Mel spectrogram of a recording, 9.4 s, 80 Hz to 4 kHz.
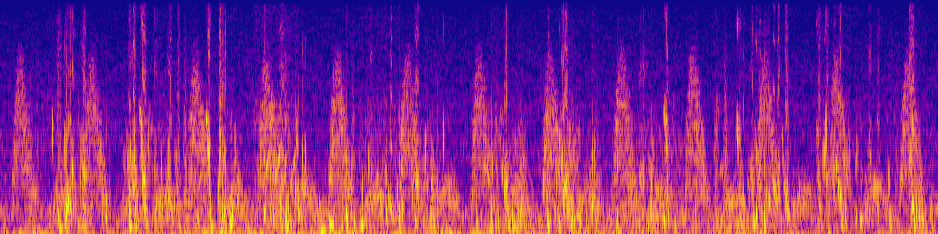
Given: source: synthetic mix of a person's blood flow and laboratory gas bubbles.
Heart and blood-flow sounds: Doppler ultrasound of blood flow; subclavian vein
0.48-0.97 s: bubbles
1.00-1.12 s: bubbles
1.23-1.84 s: bubbles
1.94-2.01 s: bubbles
2.04-2.42 s: bubbles
2.54-3.10 s: bubbles
3.27-4.48 s: bubbles
4.74-5.35 s: bubbles
5.42-6.04 s: bubbles
6.10-6.81 s: bubbles
7.13-7.99 s: bubbles
8.16-8.81 s: bubbles
8.86-8.96 s: bubbles
9.01-9.37 s: bubbles
From the record:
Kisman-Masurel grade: 343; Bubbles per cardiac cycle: rolling drumbeat, 9 or more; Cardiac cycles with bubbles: 100%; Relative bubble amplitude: loud (0.450 to 0.775); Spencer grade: 3 (all of the cardiac periods contain showers or single bubble signals, but not dominating or overriding the cardiac motion signals); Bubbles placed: anywhere in the cardiac cycle

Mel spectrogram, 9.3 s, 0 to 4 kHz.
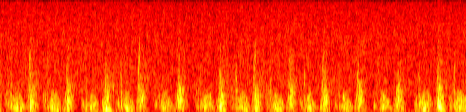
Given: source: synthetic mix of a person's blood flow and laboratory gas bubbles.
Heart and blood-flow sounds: Doppler ultrasound of blood flow; precordium
no bubbles
From the record:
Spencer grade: 0 (complete lack of bubble signals)

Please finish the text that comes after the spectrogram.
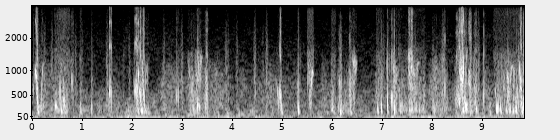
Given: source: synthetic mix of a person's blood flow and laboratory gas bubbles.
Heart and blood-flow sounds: Doppler ultrasound of blood flow; subclavian vein
0.03-0.26 s: bubbles
0.45-0.85 s: bubbles
0.95-1.01 s: bubbles
1.19-1.23 s: bubbles
1.51-1.63 s: bubbles
2.03-2.36 s: bubbles
2.88-2.96 s: bubbles
3.12-3.42 s: bubbles
3.46-3.54 s: bubbles
4.89-5.05 s: bubbles
5.30-5.39 s: bubbles
5.51-5.65 s: bubbles
5.98-6.51 s: bubbles
6.88-7.04 s: bubbles
7.09-7.89 s: bubbles
8.00-8.35 s: bubbles
8.45-8.94 s: bubbles
9.02-9.09 s: bubbles
9.24-9.86 s: bubbles
From the record:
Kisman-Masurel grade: 232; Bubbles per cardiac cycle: several, 3 to 8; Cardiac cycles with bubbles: 50 to 99%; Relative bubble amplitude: moderate (0.250 to 0.450); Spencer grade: 3 (all of the cardiac periods contain showers or single bubble signals, but not dominating or overriding the cardiac motion signals); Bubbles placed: anywhere in the cardiac cycle

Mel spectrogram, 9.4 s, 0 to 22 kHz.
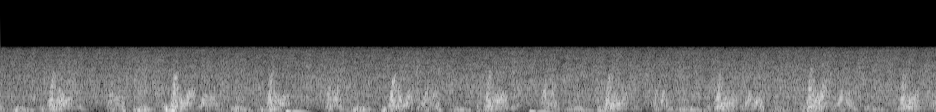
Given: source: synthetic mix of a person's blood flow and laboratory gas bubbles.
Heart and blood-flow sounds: Doppler ultrasound of blood flow; precordium
1.92-1.98 s: bubbles
From the record:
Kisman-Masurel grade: 123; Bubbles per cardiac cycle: 1 to 2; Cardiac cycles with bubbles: 10 to 50%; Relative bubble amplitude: loud (0.450 to 0.775); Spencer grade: 2 (many but less than half of the cardiac periods contain bubble signals, singularly or in groups); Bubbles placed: only in the low amplitude regions of the cardiac cycle

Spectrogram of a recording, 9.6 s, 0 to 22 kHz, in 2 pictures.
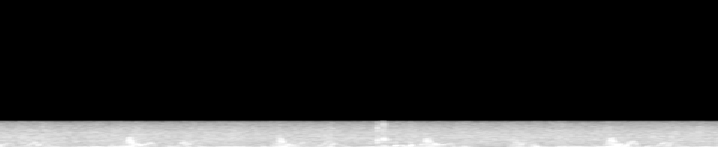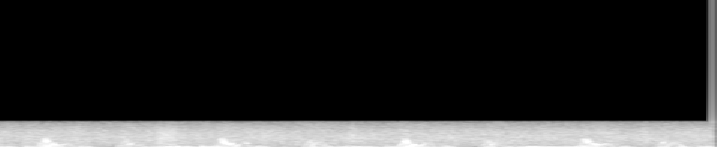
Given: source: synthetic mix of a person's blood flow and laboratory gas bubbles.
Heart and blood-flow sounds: Doppler ultrasound of blood flow; precordium
2.52-2.83 s: bubbles
From the record:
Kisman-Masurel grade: 113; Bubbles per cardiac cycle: 1 to 2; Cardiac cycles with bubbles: 1 to 10%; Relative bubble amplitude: loud (0.450 to 0.775); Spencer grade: 1 (occasional bubble signal discernible with the cardiac motion signal, with majority of cardiac periods free of bubbles); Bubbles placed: only in the low amplitude regions of the cardiac cycle

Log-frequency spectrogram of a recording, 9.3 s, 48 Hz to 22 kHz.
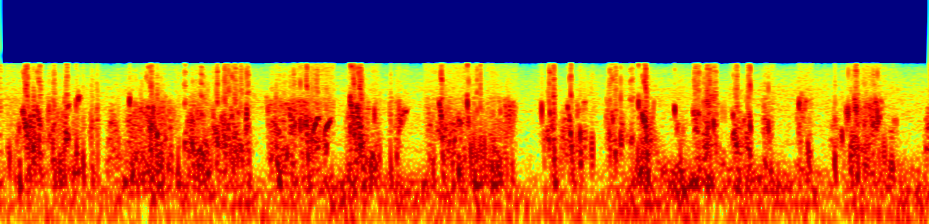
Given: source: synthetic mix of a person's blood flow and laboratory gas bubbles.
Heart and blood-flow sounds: Doppler ultrasound of blood flow; subclavian vein
0.00-1.01 s: bubbles
1.12-2.54 s: bubbles
2.65-3.34 s: bubbles
3.44-3.83 s: bubbles
3.87-4.10 s: bubbles
4.24-5.17 s: bubbles
5.38-5.62 s: bubbles
5.64-5.96 s: bubbles
6.04-6.54 s: bubbles
6.71-7.56 s: bubbles
7.61-7.77 s: bubbles
7.96-8.14 s: bubbles
8.32-8.98 s: bubbles
From the record:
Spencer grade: 4 (maximum detectable bubble signal sounding continuously throughout systole and diastole of every cardiac period, and overriding the amplitude of the normal cardiac signals); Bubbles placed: anywhere in the cardiac cycle

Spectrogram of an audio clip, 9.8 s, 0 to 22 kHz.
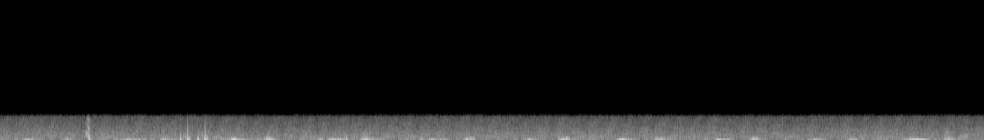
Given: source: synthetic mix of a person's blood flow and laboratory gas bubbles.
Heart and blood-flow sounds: Doppler ultrasound of blood flow; precordium
0.85-0.94 s: bubbles
1.76-2.11 s: bubbles
3.43-3.50 s: bubbles
From the record:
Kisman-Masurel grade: 123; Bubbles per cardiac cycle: 1 to 2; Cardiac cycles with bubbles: 10 to 50%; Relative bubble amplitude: loud (0.450 to 0.775); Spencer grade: 2 (many but less than half of the cardiac periods contain bubble signals, singularly or in groups); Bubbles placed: only in the low amplitude regions of the cardiac cycle

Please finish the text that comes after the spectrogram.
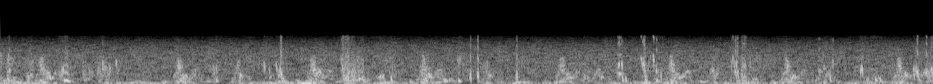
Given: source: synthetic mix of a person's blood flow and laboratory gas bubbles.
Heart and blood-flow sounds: Doppler ultrasound of blood flow; precordium
0.00-0.38 s: bubbles
0.58-0.74 s: bubbles
0.80-1.20 s: bubbles
2.10-2.23 s: bubbles
2.60-2.89 s: bubbles
3.40-3.97 s: bubbles
4.42-4.83 s: bubbles
5.12-5.21 s: bubbles
5.82-5.90 s: bubbles
6.14-6.30 s: bubbles
6.38-6.67 s: bubbles
7.28-7.65 s: bubbles
8.17-8.22 s: bubbles
8.26-8.37 s: bubbles
8.57-8.91 s: bubbles
9.10-9.34 s: bubbles
From the record:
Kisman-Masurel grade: 242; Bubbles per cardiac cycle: several, 3 to 8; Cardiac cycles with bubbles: 100%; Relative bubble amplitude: moderate (0.250 to 0.450); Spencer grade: 3 (all of the cardiac periods contain showers or single bubble signals, but not dominating or overriding the cardiac motion signals); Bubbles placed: only in the low amplitude regions of the cardiac cycle

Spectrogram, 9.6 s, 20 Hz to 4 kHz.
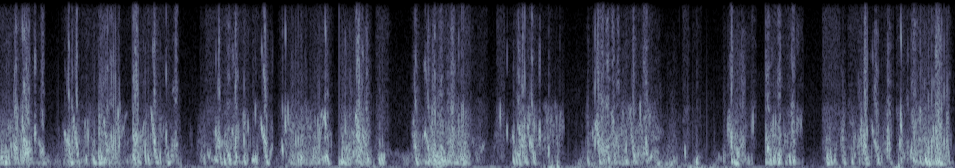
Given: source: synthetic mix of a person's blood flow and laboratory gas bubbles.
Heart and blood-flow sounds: Doppler ultrasound of blood flow; subclavian vein
0.00-0.48 s: bubbles
0.61-1.82 s: bubbles
2.00-2.74 s: bubbles
2.79-3.35 s: bubbles
3.40-3.92 s: bubbles
4.11-4.89 s: bubbles
4.97-5.65 s: bubbles
5.85-7.03 s: bubbles
7.23-7.58 s: bubbles
7.67-8.04 s: bubbles
8.23-9.54 s: bubbles
From the record:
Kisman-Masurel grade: 444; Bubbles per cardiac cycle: continuous sound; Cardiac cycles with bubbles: 100%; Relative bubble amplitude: maximal (0.775 to 0.999); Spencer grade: 4 (maximum detectable bubble signal sounding continuously throughout systole and diastole of every cardiac period, and overriding the amplitude of the normal cardiac signals); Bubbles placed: anywhere in the cardiac cycle

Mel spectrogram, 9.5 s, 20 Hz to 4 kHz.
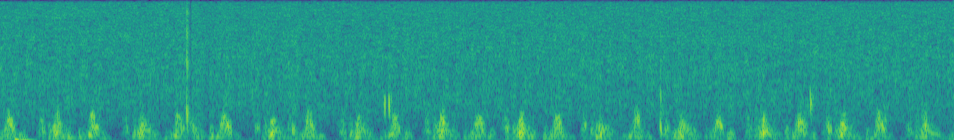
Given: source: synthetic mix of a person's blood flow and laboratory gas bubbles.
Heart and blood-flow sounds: Doppler ultrasound of blood flow; precordium
1.85-1.94 s: bubbles
2.86-3.02 s: bubbles
3.82-3.94 s: bubbles
6.58-6.67 s: bubbles
8.09-8.18 s: bubbles
From the record:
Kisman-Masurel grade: 122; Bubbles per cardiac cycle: 1 to 2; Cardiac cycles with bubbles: 10 to 50%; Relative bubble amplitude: moderate (0.250 to 0.450); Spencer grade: 2 (many but less than half of the cardiac periods contain bubble signals, singularly or in groups); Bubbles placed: anywhere in the cardiac cycle

